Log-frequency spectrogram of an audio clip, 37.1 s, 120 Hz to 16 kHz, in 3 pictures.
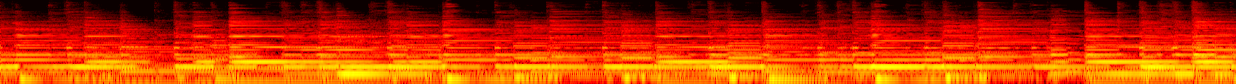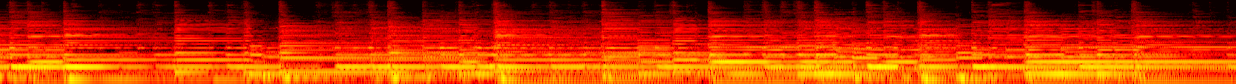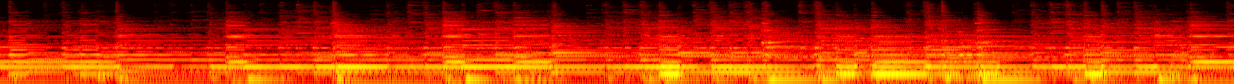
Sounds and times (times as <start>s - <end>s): Guitar: 0.0s - 37.0s.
